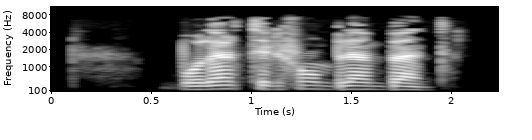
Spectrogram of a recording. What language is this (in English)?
Uzbek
